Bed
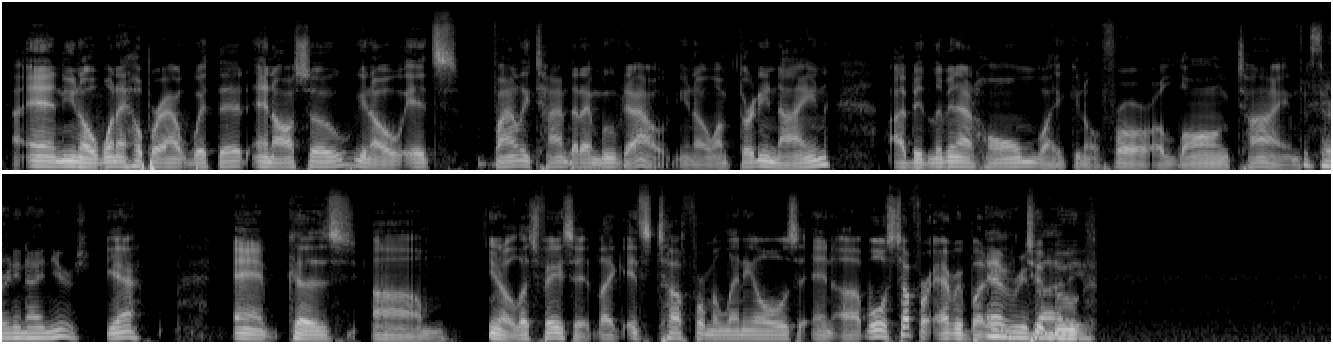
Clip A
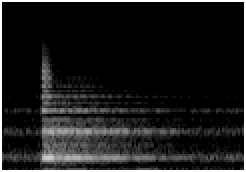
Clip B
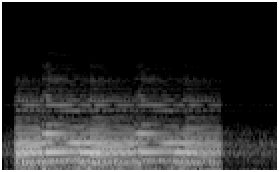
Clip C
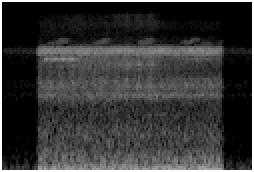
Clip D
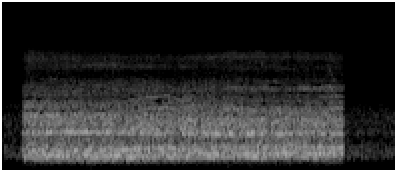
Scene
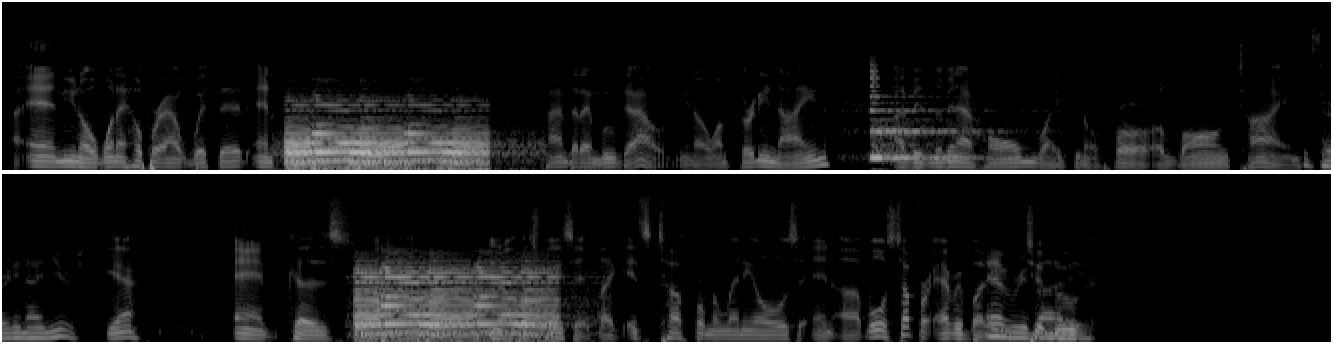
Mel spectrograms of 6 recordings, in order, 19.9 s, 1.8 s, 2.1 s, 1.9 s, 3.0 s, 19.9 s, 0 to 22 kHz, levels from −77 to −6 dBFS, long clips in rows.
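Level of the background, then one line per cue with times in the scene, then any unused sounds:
bed -17 dB
2.02 replace with B -3.5 dB + air absorption 300 m
6.21 add A -10.5 dB, fades 0.10 s
12.51 add B -9 dB, fades 0.05 s + band shelf 1700 Hz +15 dB
not used: C, D

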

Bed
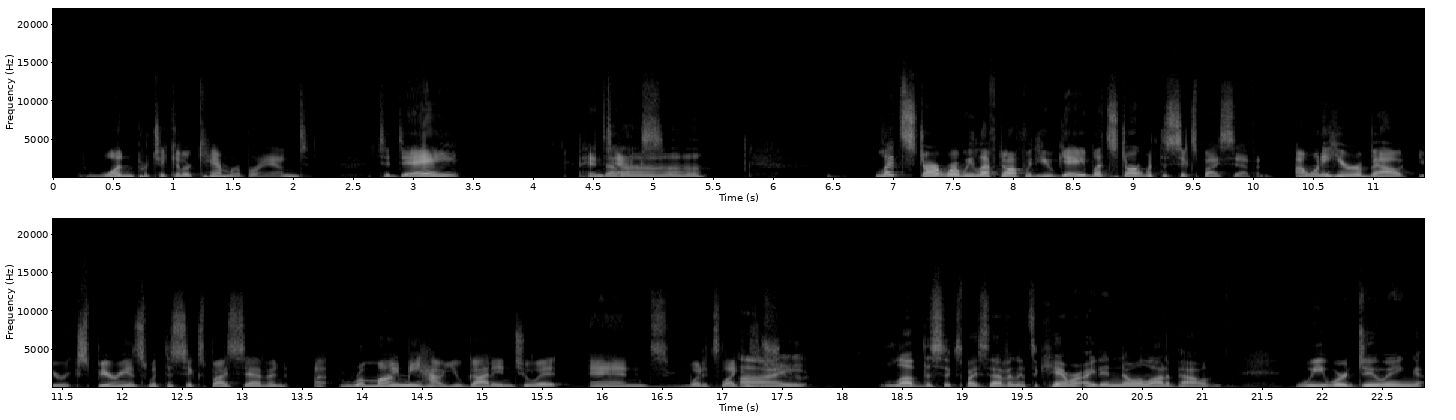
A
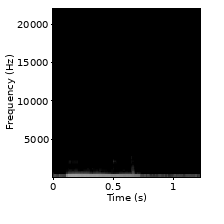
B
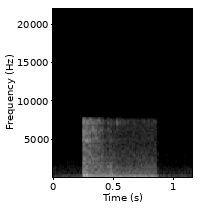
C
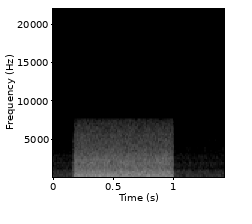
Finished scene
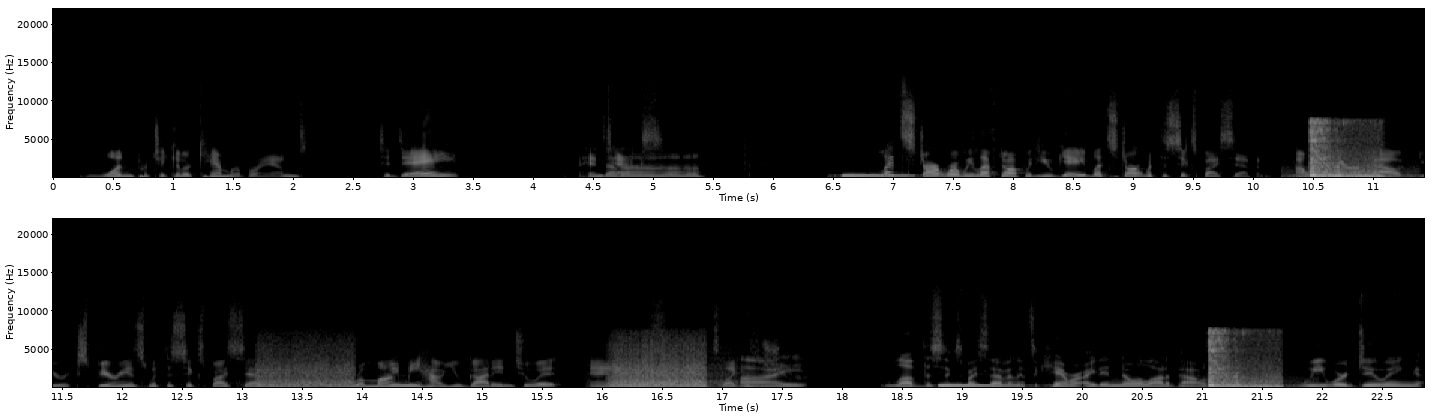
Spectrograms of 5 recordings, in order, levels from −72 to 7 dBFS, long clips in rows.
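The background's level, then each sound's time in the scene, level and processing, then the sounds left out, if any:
bed -10 dB
6.46 add A -10 dB
10.23 add B + HPF 42 Hz
12.94 add C -9.5 dB + limiter -18.5 dBFS
15.86 add C -5 dB + transient shaper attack -8 dB, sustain +9 dB
18.69 add A -7.5 dB
20.81 add B -1.5 dB

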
